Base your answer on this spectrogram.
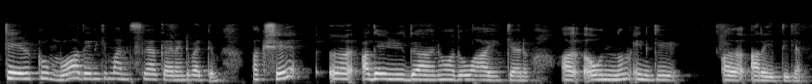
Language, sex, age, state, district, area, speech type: Malayalam, female, 18-30, Kerala, Thrissur, rural, spontaneous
